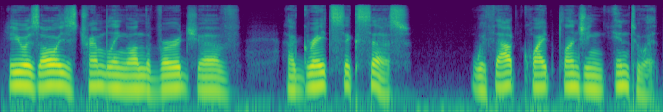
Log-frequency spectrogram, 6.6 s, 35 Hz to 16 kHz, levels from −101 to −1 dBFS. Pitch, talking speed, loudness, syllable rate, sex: 130 Hz, 145 wpm, -17 LUFS, 4.4 syllables/s, male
